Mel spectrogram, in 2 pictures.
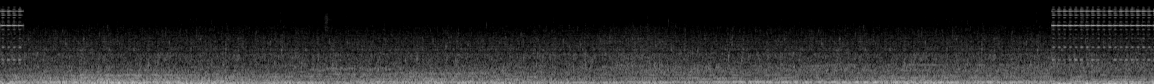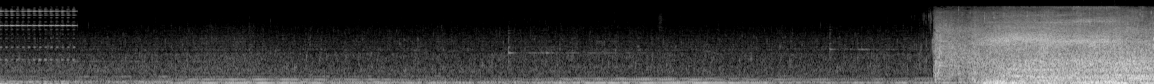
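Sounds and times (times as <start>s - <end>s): high-pitched electronic buzzing tone: 0.0s - 0.2s, 10.5s - 12.3s
low rumbling drone: 12.6s - 20.7s.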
